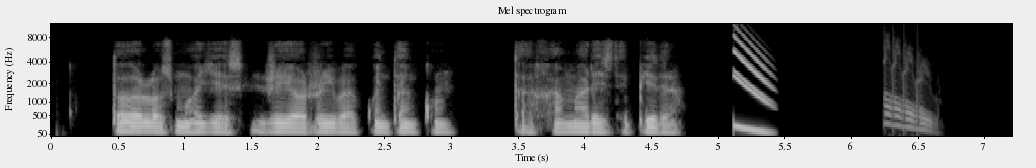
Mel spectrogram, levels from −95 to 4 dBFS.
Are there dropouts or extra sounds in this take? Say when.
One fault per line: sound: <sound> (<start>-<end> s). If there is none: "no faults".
sound: chirp (5.1-5.5 s)
sound: chirp (6.2-6.7 s)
